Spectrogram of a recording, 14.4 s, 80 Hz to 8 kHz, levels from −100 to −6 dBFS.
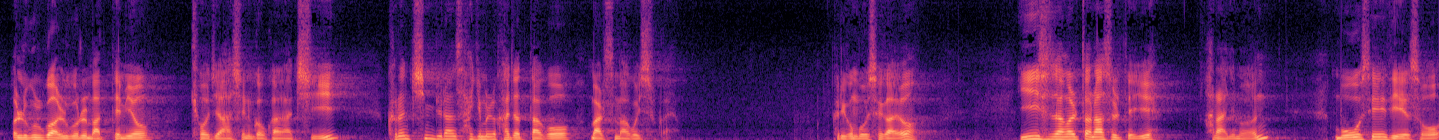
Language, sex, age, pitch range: Korean, male, 40-59, 105-145 Hz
